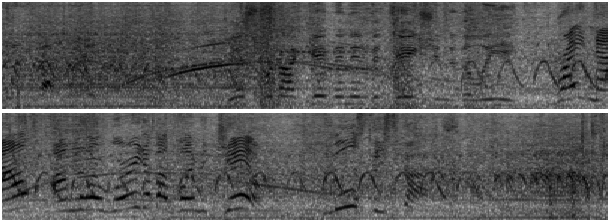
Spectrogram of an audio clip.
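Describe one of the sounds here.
Police sirens wail close by.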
